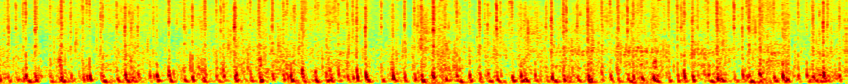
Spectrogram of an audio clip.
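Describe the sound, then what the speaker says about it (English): Rapid, continuous horse hoofbeats clatter at a gallop in the video game Ghost of Tsushima, dense and even, with a rushing wash of noise behind them. "Lord Sakai taught me to ride a horse."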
